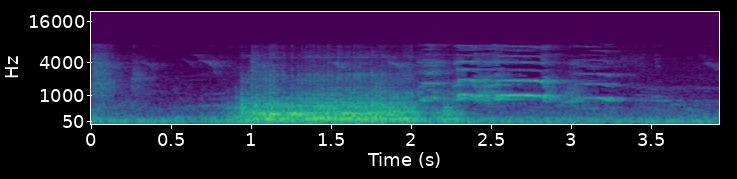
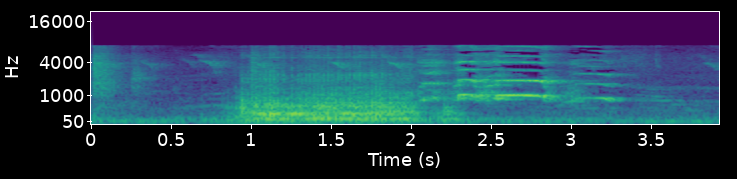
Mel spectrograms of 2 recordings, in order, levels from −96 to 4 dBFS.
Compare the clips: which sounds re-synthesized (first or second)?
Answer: first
